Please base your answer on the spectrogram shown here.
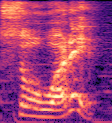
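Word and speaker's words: Souaré: Vale, y por cierto, me han dicho que Souare se pronuncia Souare. Y es verdad, porque tiene tilde en la última E, pero bueno.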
